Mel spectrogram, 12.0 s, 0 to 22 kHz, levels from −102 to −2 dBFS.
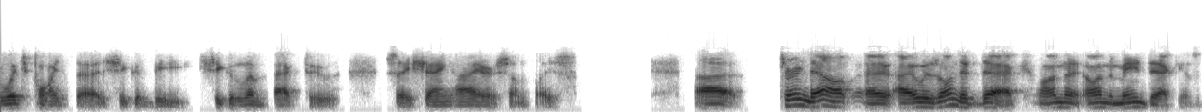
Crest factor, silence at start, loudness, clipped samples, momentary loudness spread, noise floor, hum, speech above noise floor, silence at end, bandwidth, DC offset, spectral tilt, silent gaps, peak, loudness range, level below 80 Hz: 16 dB; 0 s; -24 LUFS; under 0.1%; 17 LU; under -90 dBFS; none; over 66 dB; 0.15 s; 3.9 kHz; under 0.1%; -4 dB/octave; 0.72-0.76 s, 1.92-1.99 s, 3.44-3.49 s, 3.81-3.86 s, 5.81-6.51 s, 6.84-6.95 s, 7.47-7.79 s; -8 dBFS; 9 LU; -74 dBFS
